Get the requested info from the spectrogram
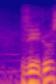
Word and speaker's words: Veroo: E a promoção especial aqui para os ouvintes do ADT é o seguinte: se você for em veru.café ADT, Veru se escreve V-E-R-O-O, com dois Os mesmo.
